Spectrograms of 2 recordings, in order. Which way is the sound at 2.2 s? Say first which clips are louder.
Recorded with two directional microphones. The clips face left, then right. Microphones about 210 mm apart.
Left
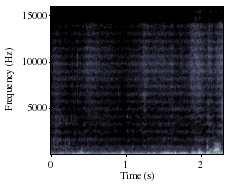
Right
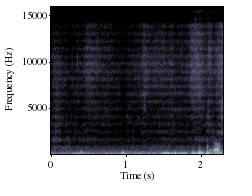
Even; 5° left (ahead or behind).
